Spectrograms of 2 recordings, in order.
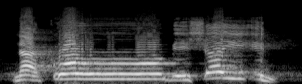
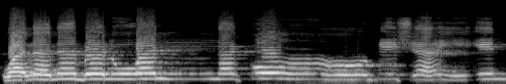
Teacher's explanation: mim mati jumpa ba, sama ada perempuan nak tutup bibir ke renggang bibir terpulang. Bergantung kepada kemampuan masing-masing, ya. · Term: ikhfa syafawi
